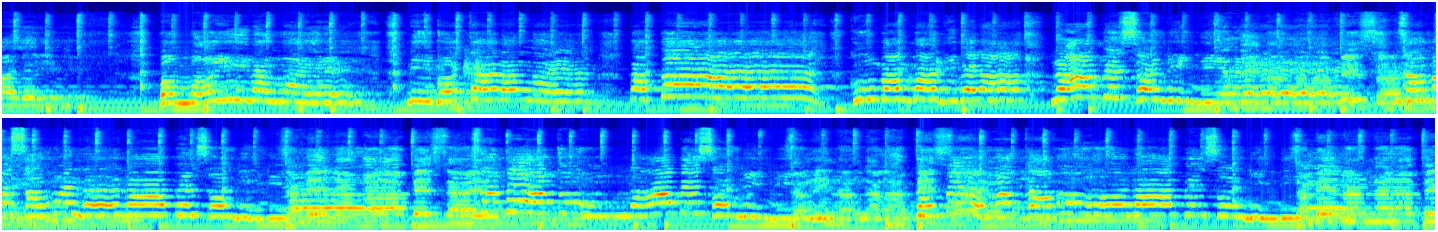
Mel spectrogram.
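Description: A woman singing a melody in phrases over backing music with a steady beat.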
